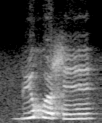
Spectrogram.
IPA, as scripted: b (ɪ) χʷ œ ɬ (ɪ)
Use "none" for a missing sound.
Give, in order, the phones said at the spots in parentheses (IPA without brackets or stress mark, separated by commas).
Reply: y, ɪ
